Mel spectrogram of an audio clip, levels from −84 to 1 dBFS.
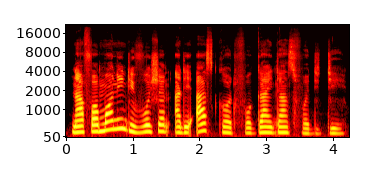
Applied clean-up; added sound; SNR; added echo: none; none; none; none.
